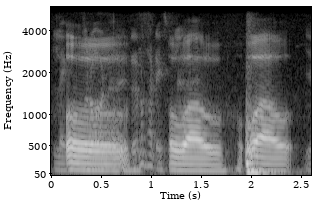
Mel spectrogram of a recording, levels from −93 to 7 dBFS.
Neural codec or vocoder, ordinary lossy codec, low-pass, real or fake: none; none; 5.4 kHz; real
